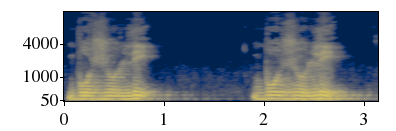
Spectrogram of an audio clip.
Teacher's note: Si pronunciamos, tomando en cuenta estas características, EAU suena O, la J suena J, AI suena E, la S final no suena, la sílaba tónica es la que pronunciamos al final. Por lo tanto, esta palabra debería sonar y suena Beaujolais.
